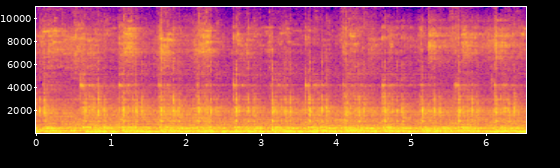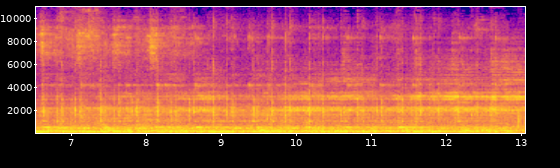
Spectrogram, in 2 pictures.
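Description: Live Carnatic ensemble music: mridangam and nattuvangam cymbal strokes keep a steady rhythm under a sustained melody line. A long high note is held near the end.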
